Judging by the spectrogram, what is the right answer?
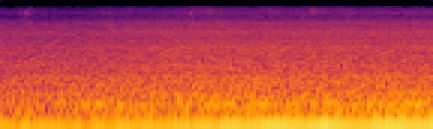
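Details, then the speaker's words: Evaporative cooler (climatizador) fan motor wired directly, with mains phase connected to the yellow wire, the low-speed lead: steady even low hum with no clicks, rubbing or wobble; the motor runs normally at low speed. "Liguei aqui no amarelo, abaixo."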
